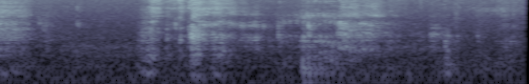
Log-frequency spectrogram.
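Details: Wilbur, an English bulldog, playing on a bed indoors; breathy, rough snorting growls swell near the first and second-and-a-half seconds, with soft panting and snuffling between bursts.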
